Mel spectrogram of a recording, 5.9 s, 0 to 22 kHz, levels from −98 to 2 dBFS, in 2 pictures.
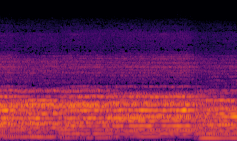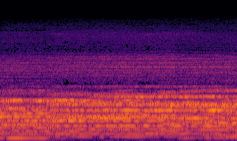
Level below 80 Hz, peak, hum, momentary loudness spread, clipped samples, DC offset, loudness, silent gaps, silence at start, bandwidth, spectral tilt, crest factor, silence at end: -74 dBFS; -16 dBFS; none; 2 LU; under 0.1%; under 0.1%; -30 LUFS; none; 0 s; 12 kHz; -6 dB/octave; 14 dB; 0 s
